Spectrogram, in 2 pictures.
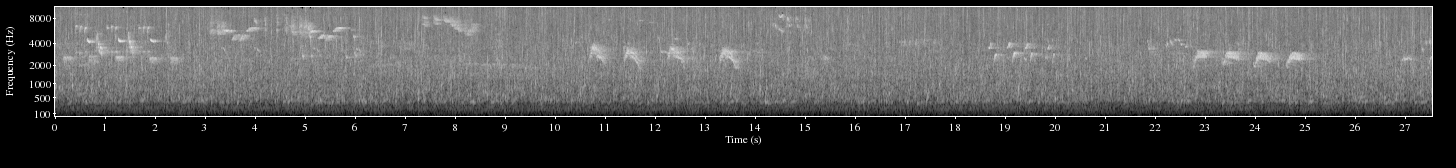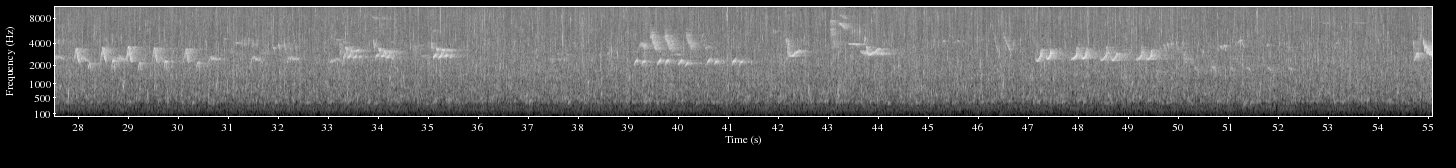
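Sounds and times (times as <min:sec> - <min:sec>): stream trickling: 0:00.0 - 0:55.0.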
